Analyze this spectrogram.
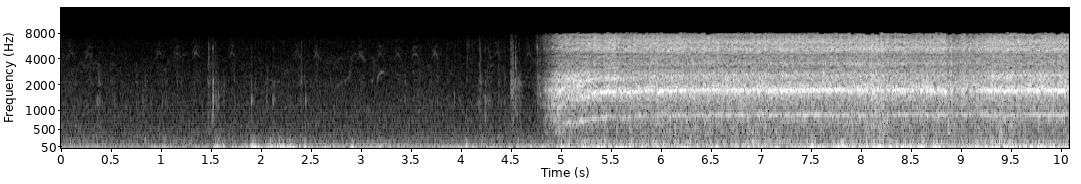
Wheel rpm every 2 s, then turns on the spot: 0, 10, 190, 230, 230.
none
